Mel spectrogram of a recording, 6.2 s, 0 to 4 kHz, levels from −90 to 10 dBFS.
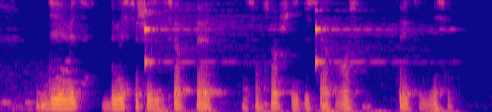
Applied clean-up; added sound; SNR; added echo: classical method WPE with log-MMSE.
